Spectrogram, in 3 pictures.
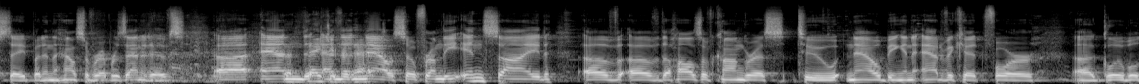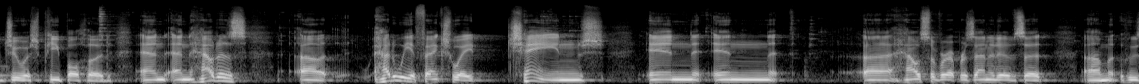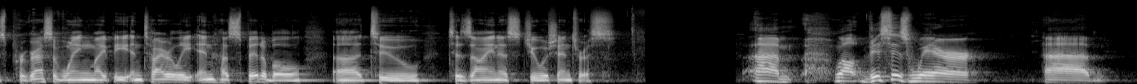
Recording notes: Recorded in front of a live audience.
